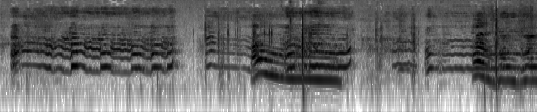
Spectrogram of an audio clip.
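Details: Lhasa Apso dog singing: wavering, whimpering howls in three bursts, the tones sliding up and down, with one longer falling note in the middle and short pauses between bursts, indoors.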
